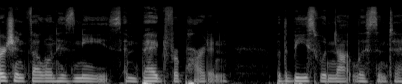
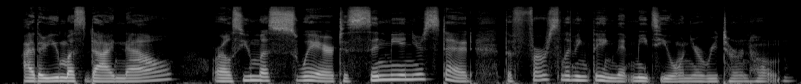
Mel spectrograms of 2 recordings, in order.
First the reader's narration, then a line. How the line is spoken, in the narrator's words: he said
